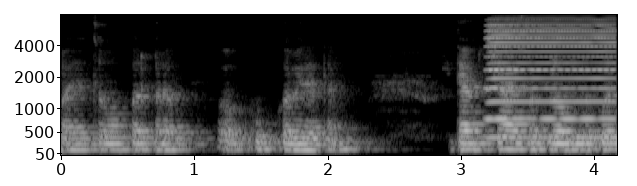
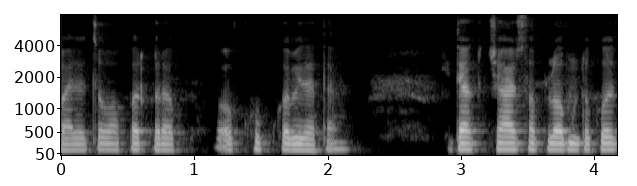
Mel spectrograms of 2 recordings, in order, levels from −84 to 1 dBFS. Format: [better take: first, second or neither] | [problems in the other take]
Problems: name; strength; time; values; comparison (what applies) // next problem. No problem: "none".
second | background sound (Accordion); 3 dB above the speech // room echo; dies away in 0.6 s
